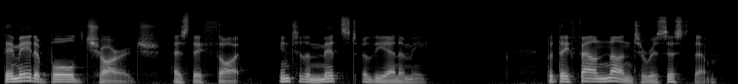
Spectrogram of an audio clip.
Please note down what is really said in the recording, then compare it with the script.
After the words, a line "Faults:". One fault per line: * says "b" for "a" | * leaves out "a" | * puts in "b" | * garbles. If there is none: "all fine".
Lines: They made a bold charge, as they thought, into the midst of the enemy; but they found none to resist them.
They made a bold charge, as they thought, into the midst of the enemy; but they found none to resist them.
Faults:
all fine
